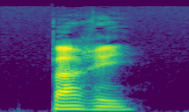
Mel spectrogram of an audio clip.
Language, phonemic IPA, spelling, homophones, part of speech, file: French, /pa.ʁe/, parer, parai / paré / parée / parées / parés / parez, verb, Fr-parer.ogg
- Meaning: 1. to adorn; to bedeck 2. to fend off 3. to parry 4. to get dressed up (in one's finest clothes)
